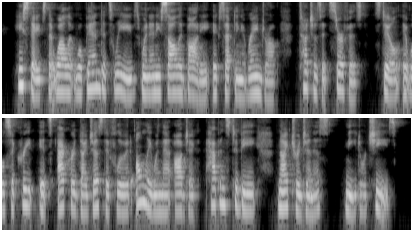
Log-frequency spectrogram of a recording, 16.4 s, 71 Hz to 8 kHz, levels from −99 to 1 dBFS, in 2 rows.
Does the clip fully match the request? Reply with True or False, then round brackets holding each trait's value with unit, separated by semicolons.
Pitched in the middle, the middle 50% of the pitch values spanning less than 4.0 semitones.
True (170 Hz; 3.0 semitones)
